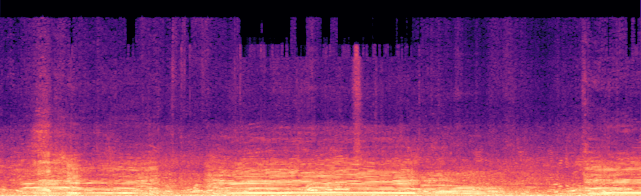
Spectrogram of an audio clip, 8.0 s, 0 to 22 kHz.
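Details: Cows and calves at Aftabganj cattle market in Dinajpur, Bangladesh, 17 January 2026: three drawn-out, steady-pitched moos, the middle one lasting nearly three seconds, over a constant hubbub of market chatter and background noise.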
